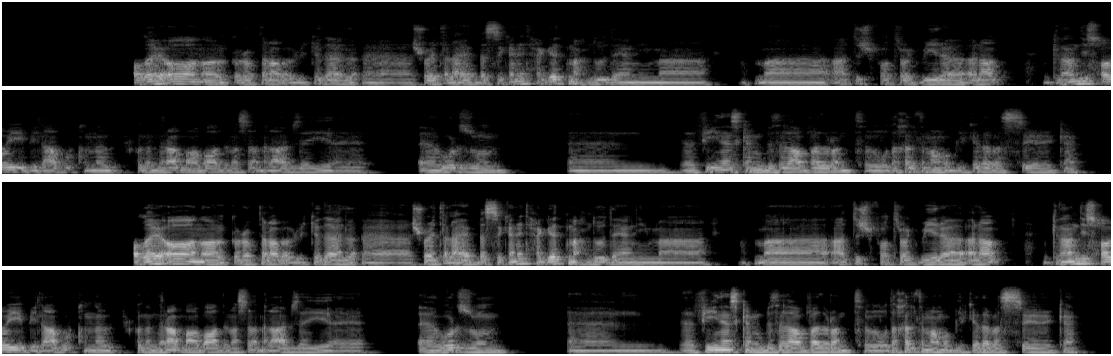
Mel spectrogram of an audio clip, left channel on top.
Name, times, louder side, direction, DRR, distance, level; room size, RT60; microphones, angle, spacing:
voice 1, 1.3-7.0 7.5-10.0 10.4-14.7 15.2-16.1 16.7-21.8, right 4 dB, 65° right, 0.4 m, -26 dB
2.4 x 2.1 x 2.5 m
head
